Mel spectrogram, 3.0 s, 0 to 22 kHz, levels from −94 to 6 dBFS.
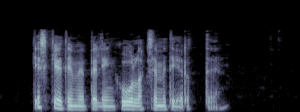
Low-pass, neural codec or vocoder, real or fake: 7.2 kHz; none; real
